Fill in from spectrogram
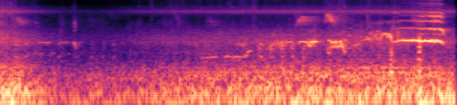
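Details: Free-range hens scratching in the dirt and feeding peacefully on a farm; soft scattered clucks building to a louder rising squawk at the end, with a steady high hiss and low background rumble.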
